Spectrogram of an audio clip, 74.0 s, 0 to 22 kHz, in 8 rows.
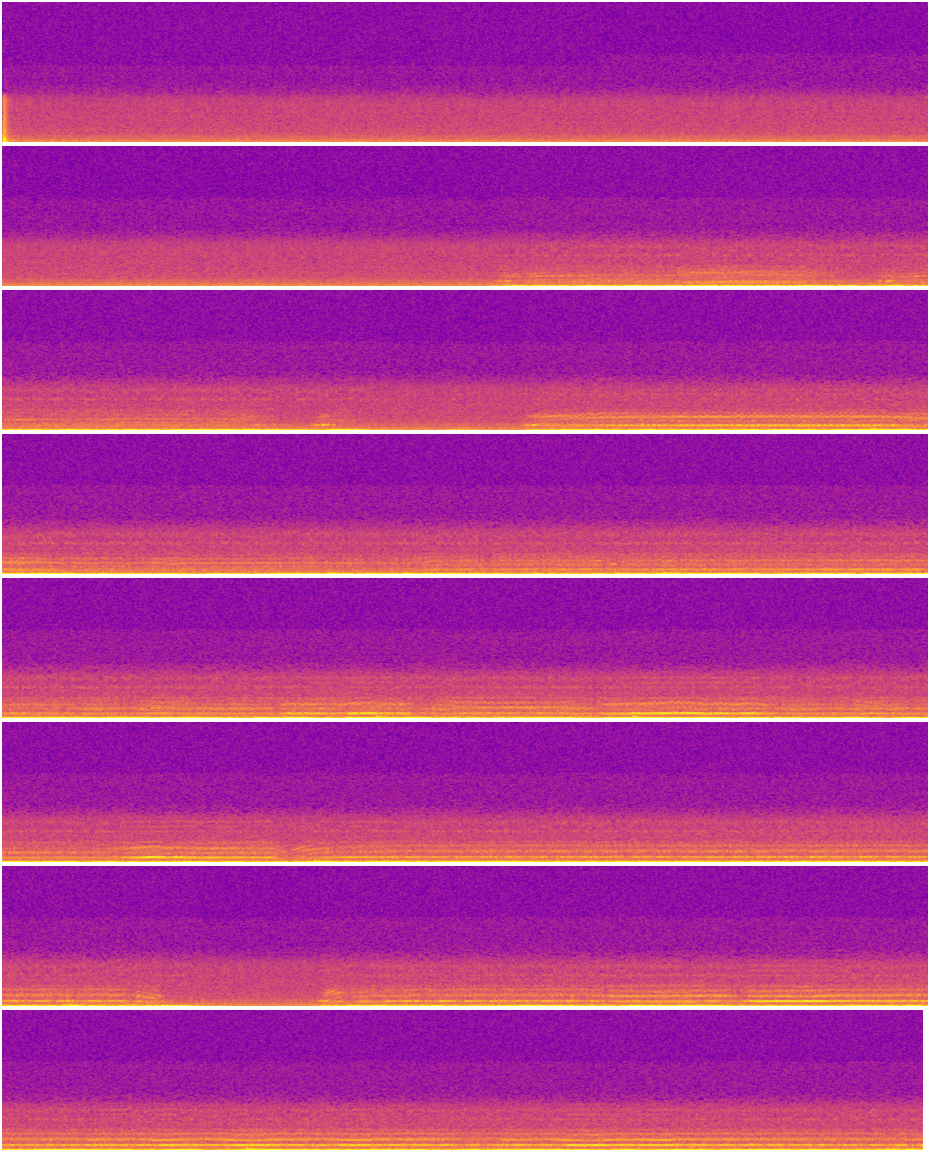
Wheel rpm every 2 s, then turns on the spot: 0, 0, 0, 0, 0, 0, 0, 60, 150, 100, 130, 20, 110, 160, 160, 160, 180, 200, 200, 200, 200, 190, 200, 200, 180, 210, 230, 230, 180, 40, 210, 220, 230, 230, 230, 230, 230.
none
